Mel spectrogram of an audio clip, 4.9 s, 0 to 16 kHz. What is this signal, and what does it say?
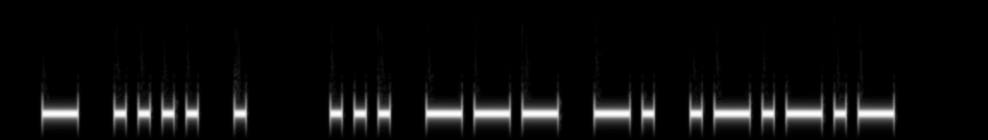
Morse code, heard as a keyed tone, about 21 wpm, 700 Hz. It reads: THE SON.
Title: Sentences with 9-Word Phrases - 20wpm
